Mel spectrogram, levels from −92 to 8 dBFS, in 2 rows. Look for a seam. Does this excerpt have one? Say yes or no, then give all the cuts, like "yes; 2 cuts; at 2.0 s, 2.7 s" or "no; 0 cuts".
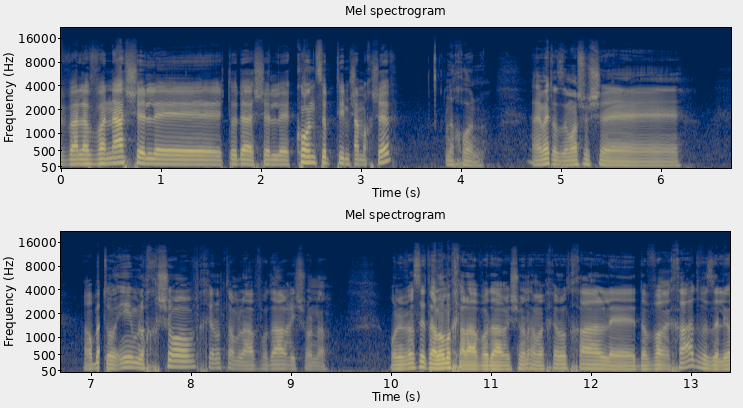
yes; 7 cuts; at 1.6 s, 2.9 s, 4.9 s, 7.1 s, 8.1 s, 10.7 s, 11.4 s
